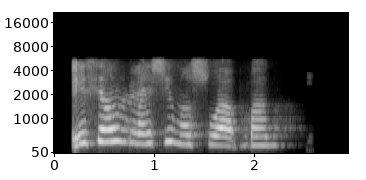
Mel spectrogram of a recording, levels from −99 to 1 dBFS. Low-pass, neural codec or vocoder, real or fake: 5.4 kHz; codec, 24 kHz, 0.9 kbps, WavTokenizer, medium music audio release; fake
